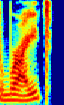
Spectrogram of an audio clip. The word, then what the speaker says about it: Reith: gets it wrong, but my last name is actually pronounced right as in right hand.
